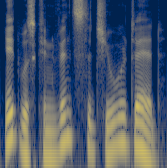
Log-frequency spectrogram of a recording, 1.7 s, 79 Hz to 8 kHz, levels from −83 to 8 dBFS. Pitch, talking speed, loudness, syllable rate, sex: 135 Hz, 250 wpm, -18 LUFS, 6.5 syllables/s, male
